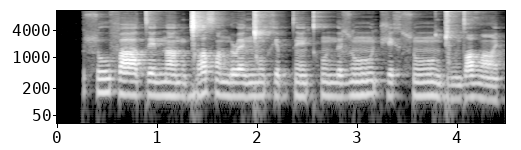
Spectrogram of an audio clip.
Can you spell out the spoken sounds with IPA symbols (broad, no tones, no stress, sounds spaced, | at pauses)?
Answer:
ɬ u f aː t e n ã n ɡ͡ǀ i sˤ ẽ n ɹ ɛ ŋ͡ǀ ũ x e b t ẽ kʰ ũ n ɨ ɮ ũː t͡ʃ e x ɬ ũː ɡ͡ǀ ũ d ɐ ðˤ ẽ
